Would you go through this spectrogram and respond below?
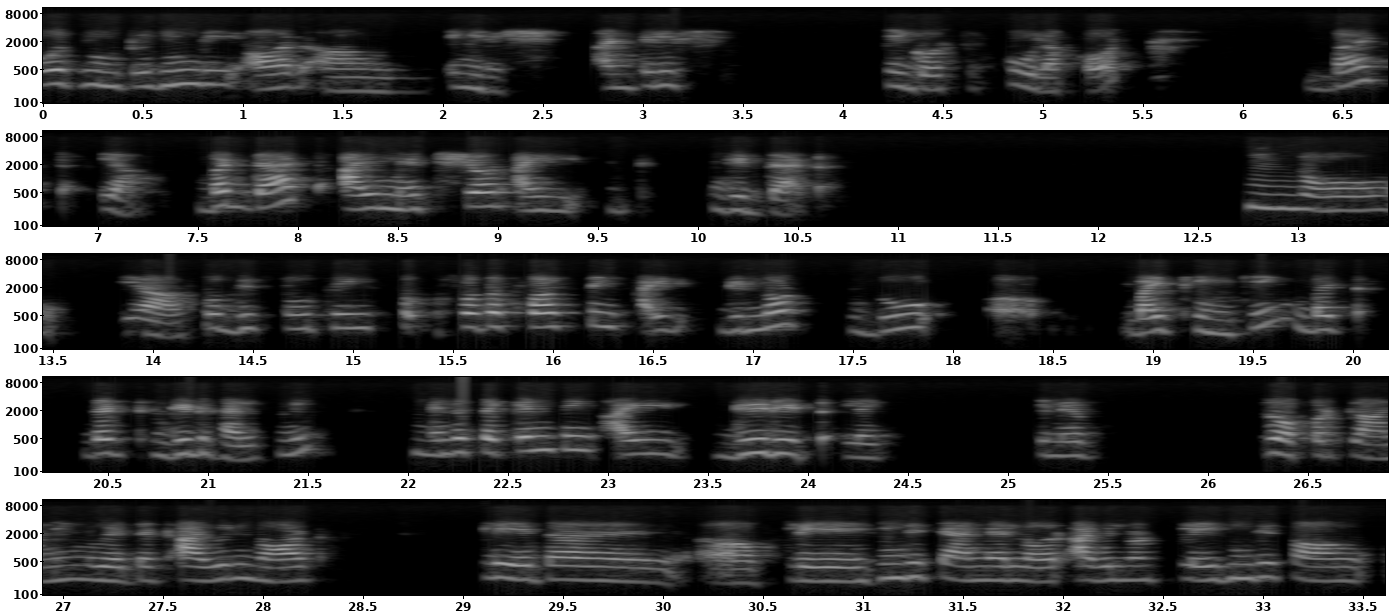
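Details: Adult woman who has stammered as long as she remembers, speaking spontaneously as a podcast guest; stuttering.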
